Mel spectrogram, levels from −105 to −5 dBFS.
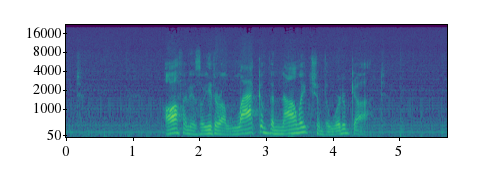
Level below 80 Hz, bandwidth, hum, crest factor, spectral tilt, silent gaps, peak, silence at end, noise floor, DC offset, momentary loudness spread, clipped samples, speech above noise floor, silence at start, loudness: -66 dBFS; over 20 kHz; 60 Hz at -60 dBFS; 22 dB; -5.5 dB/octave; none; -16 dBFS; 0 s; -55 dBFS; under 0.1%; 22 LU; under 0.1%; 20 dB; 0 s; -36 LUFS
